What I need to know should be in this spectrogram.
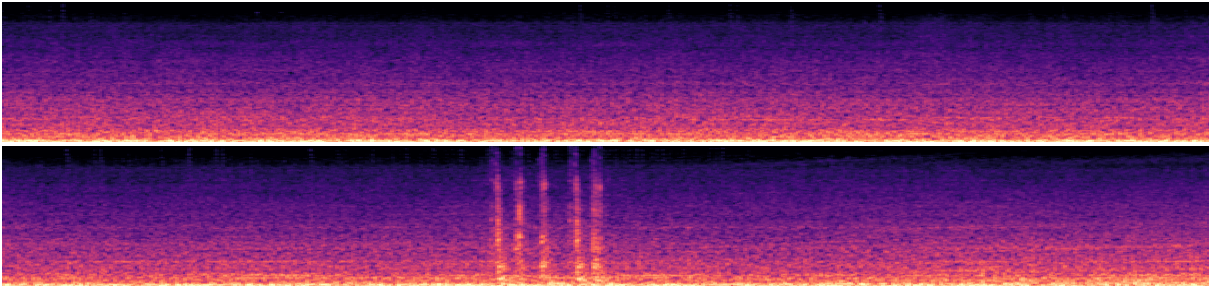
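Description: A train's motor rumbles low and steady.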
